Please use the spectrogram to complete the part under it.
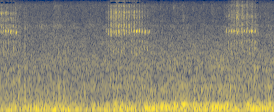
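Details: Domestic cat purring: a steady low rumble pulsing continuously throughout, with faint high breathy swishes recurring about every two seconds.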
